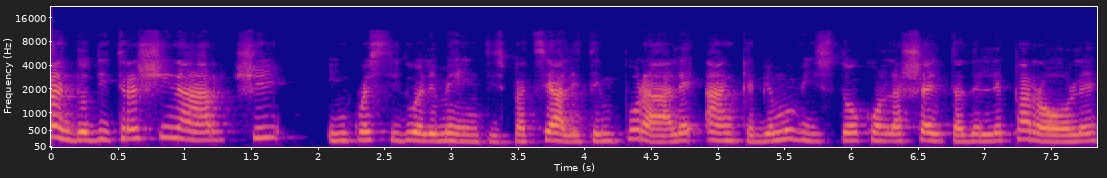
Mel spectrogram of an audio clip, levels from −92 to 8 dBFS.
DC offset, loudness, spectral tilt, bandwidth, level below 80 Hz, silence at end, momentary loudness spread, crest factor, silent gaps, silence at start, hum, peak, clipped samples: under 0.1%; -27 LUFS; -5 dB/octave; 11 kHz; -78 dBFS; 0 s; 9 LU; 16 dB; none; 0 s; none; -10 dBFS; under 0.1%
